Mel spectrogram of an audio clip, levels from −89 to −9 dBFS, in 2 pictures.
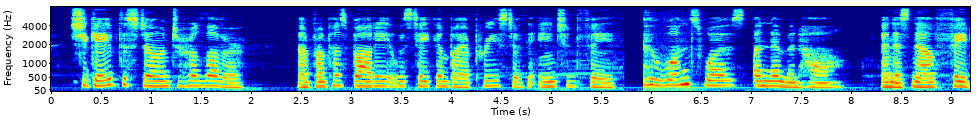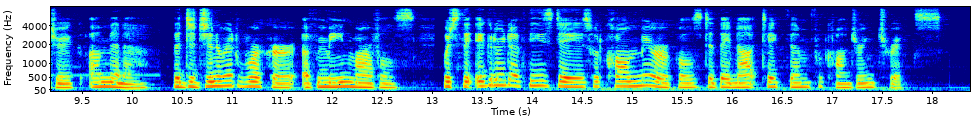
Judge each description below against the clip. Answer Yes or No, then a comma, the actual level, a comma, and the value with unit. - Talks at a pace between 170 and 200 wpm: Yes, average, 175 wpm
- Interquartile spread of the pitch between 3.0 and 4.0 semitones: Yes, average, 3.7 semitones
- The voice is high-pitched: No, medium, 160 Hz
